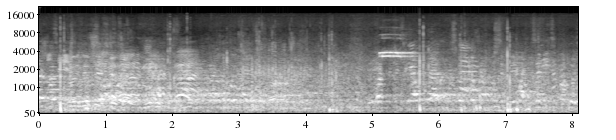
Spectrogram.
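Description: Footballers shouting and calling to each other during play, with a few sharp knocks of the ball being kicked.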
